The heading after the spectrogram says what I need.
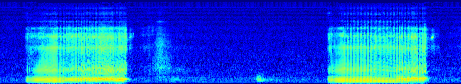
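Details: French Bulldog snoring: two long, loud, rattling inspiratory snores about two seconds each, six seconds apart, quiet breathing between, roughly ten breaths a minute.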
